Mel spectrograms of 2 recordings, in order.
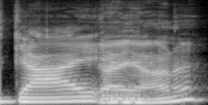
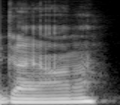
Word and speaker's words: Guyana: American country of Guiana is that how you pronounce that it's guy Ayanna yeah Guyana yeah okay let's go with that Jana where's Guyana I don't know Guiana there's Guinea a New Guinea I don't know either might be making that up how's it spelled uh you want me to just throw something at you what on here yeah no you pronounce it right Guyana oh okay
